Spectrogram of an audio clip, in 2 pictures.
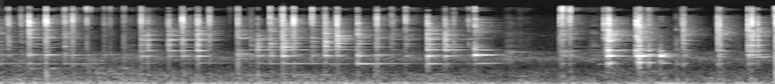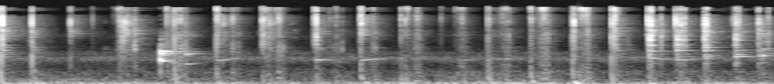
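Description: Long nails tap fast on a clear square glass bottle of water held sideways, making a quiet stream of sharp, bright clicks. Faint ringing glassy tones sit under the taps and shift slightly in pitch as the water moves. Each tap dies away almost instantly.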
